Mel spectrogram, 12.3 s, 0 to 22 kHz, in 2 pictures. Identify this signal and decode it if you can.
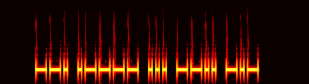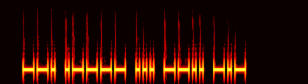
Morse code, heard as a keyed tone, about 17 wpm, 700 Hz. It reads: G1SZK G1SZK
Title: DXCC-100 Call Signs - 5 Characters - Repeated 2x - 17wpm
